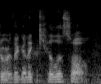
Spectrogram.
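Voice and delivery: ordinary talk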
